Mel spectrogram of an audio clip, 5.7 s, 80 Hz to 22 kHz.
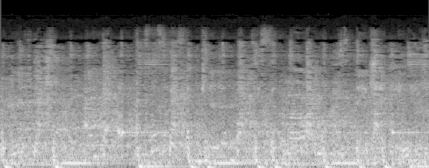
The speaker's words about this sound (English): When the clock ticks, crowds are gathering, watching the annual ball drop fireworks countdown. New York Times Square to usher in 2024.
